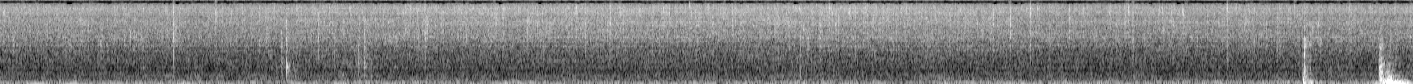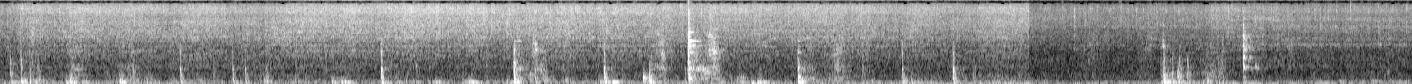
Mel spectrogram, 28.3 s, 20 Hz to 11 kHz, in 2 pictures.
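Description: Food frying in a pan with a steady sizzling hiss. From about halfway, a utensil stirs and knocks against the pan, with the sharpest knocks about 14 and 21 seconds in; the sizzle is softer for the last few seconds.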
